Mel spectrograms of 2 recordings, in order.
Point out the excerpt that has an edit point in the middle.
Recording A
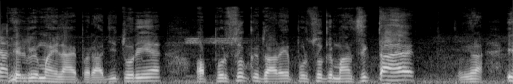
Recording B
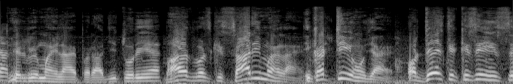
B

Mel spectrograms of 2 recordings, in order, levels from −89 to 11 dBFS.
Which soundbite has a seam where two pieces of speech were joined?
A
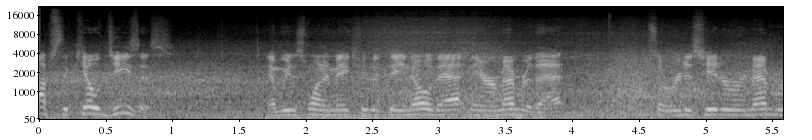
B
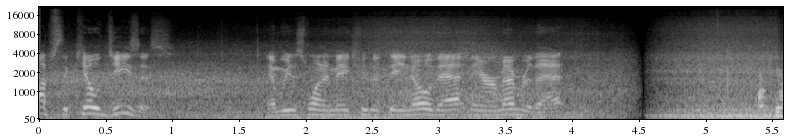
B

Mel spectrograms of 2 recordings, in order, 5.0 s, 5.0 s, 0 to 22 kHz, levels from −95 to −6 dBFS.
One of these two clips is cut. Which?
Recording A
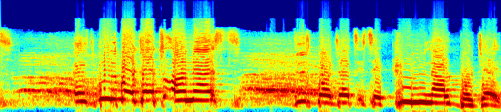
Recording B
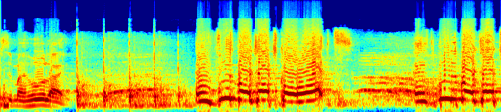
B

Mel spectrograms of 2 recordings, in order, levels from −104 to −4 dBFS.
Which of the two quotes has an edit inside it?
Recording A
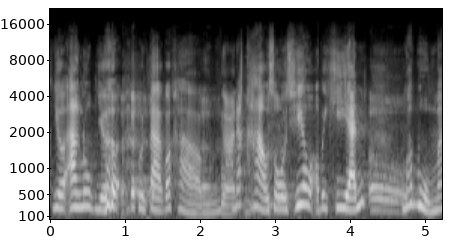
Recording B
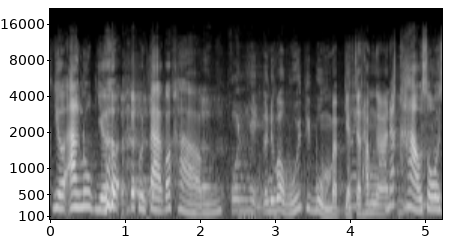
A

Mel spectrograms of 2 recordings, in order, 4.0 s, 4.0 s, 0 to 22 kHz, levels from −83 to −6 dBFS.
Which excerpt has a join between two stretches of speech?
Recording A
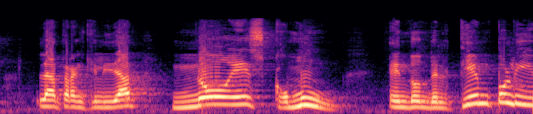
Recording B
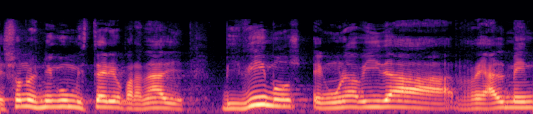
B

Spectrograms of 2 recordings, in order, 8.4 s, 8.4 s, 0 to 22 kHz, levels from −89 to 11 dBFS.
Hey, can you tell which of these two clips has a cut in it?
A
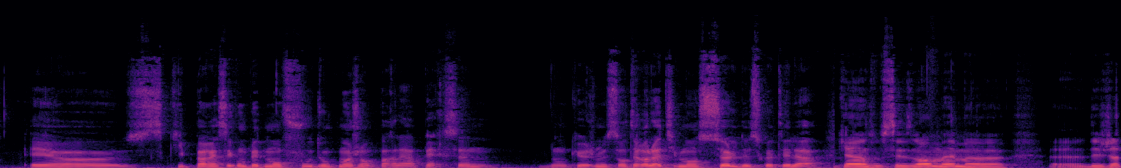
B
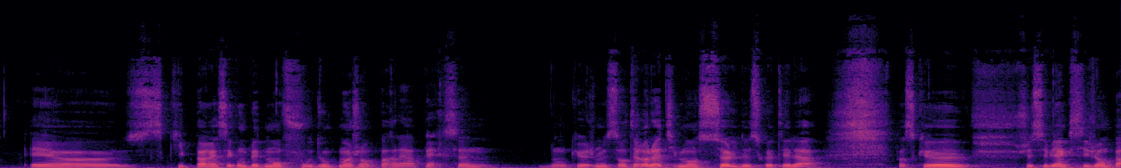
A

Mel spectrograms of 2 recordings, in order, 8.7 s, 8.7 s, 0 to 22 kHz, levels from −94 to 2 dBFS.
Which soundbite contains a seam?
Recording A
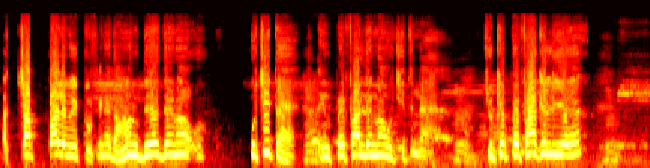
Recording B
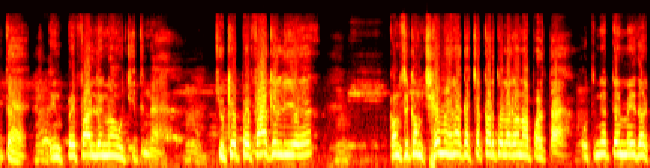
A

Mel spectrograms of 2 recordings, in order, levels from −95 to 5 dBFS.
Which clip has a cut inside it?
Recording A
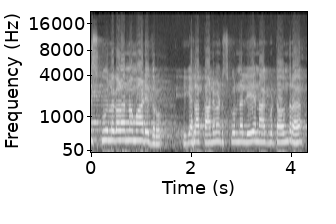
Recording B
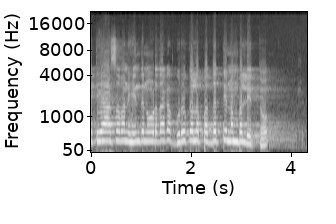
A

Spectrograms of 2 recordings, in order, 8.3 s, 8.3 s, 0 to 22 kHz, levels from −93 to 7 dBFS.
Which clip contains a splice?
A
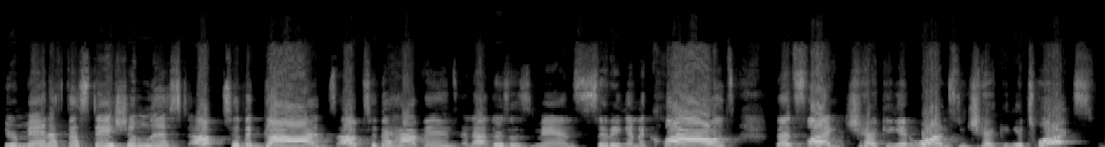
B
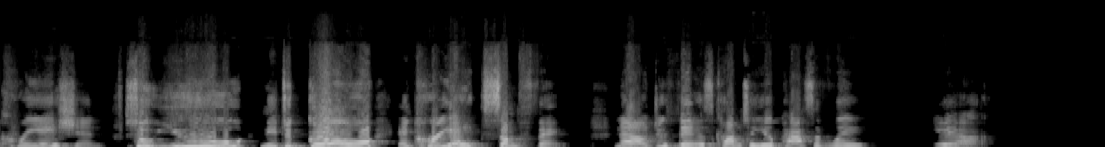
B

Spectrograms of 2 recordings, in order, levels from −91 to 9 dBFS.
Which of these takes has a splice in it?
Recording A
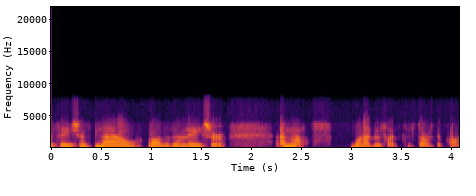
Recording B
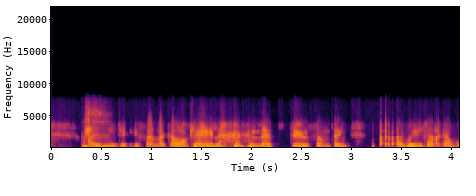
B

